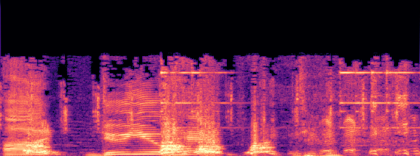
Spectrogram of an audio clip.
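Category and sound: animal, dog barking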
